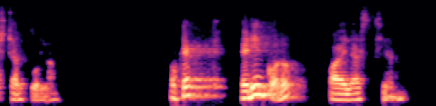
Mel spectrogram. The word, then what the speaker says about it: Euler: Pronunciation অনেকে অনেক রকম করে, যারা প্রথমবার পড়ে, কেউ ইউলার বলবে, কেউ উইলার বলবে, কেউ অয়লার বলবে। যাই হোক, এটা অ্যাকচুয়াল প্রোনাউন্সিয়েশন হচ্ছে অয়লার থিওরেম। ঠিক আছে, ইউএলইআর, অয়লার থিওরেম।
